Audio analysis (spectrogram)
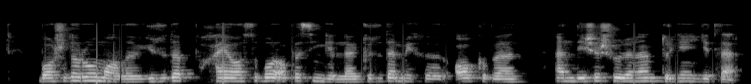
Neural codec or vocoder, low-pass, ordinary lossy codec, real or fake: none; 7.2 kHz; AAC, 48 kbps; real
